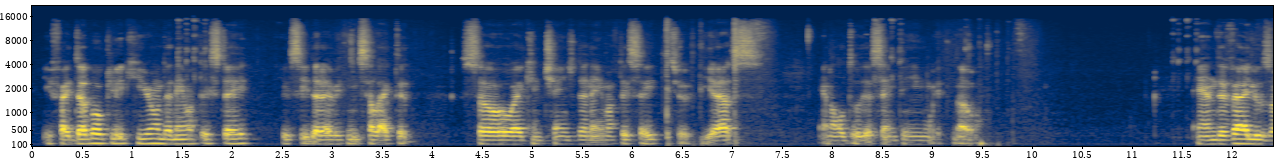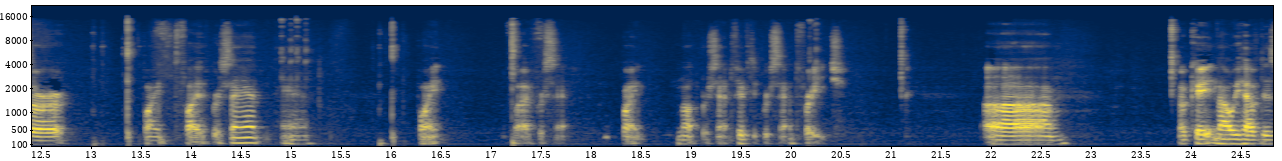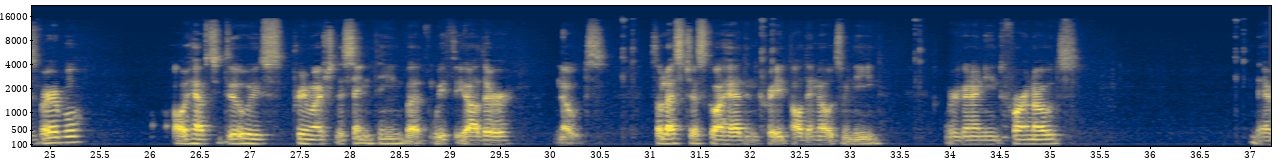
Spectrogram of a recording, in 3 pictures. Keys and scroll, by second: 7.0 Return, 17.2 Return.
